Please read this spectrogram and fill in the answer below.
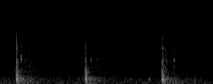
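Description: Chalk writing on a blackboard: three sharp taps about 0.7 s apart, with faint scratching between them.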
